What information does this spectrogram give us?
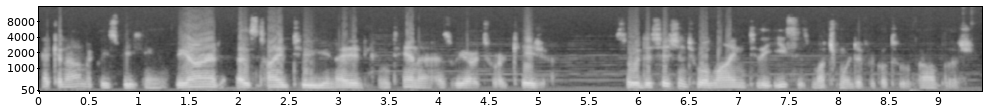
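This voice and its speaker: A man voicing a measured government economic minister in a fan reading of a political game, speaking formally and explaining. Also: deep voice, little pitch movement, gravelly, darkish tone, lo-fi sound. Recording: music behind the voice.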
